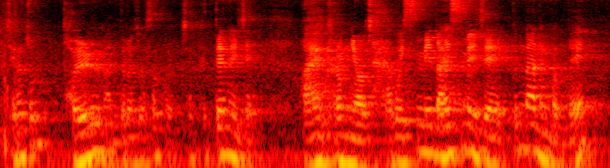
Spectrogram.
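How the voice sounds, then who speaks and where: A young man preaches in a small church, drifting into storytelling and playing out little bits of dialogue. His voice sits a touch high with a warm, mellow tone. He sounds set back from the mic, with the room ringing around him and a faint hiss underneath. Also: reverberant, far from the mic. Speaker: pastor. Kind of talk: sermon.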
